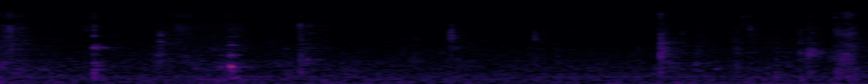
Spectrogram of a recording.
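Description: A person eating shellfish: faint chewing with a few soft, scattered clicks and mouth smacks.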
